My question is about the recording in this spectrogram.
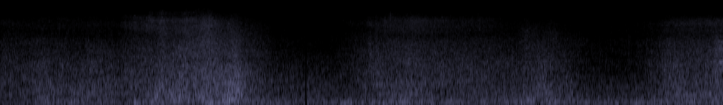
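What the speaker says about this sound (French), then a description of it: "vagues elles recommencent à devenir un peu plus atténuées" Ocean waves surge and wash up on a beach in slow, broad swells, a steady roar with rising crests every few seconds, mixed with wind buffeting the microphone.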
